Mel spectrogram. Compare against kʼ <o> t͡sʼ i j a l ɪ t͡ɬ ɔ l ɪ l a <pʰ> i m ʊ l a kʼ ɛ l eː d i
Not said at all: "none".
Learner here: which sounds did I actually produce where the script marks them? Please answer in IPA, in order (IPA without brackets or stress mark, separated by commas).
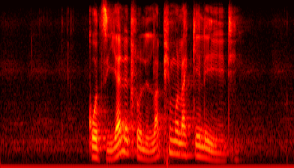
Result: o, pʰ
